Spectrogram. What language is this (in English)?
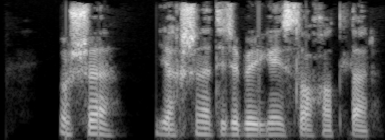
Uzbek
